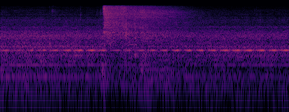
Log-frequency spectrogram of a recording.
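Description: A machine running with a steady whine and a fluttering level, with a short burst of hiss a little under a second in.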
